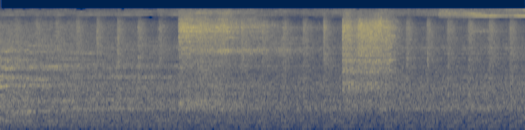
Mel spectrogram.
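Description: CSX freight train cars rolling past, wheels clicking rhythmically over the rail joints under a steady rumble, with two brief bursts of hiss partway through.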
